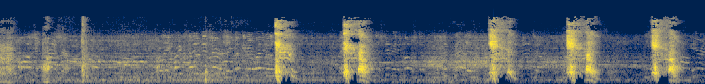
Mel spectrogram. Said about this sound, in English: I do apologize for my coughing. Now, as of this moment, I am not feeling the greatest.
